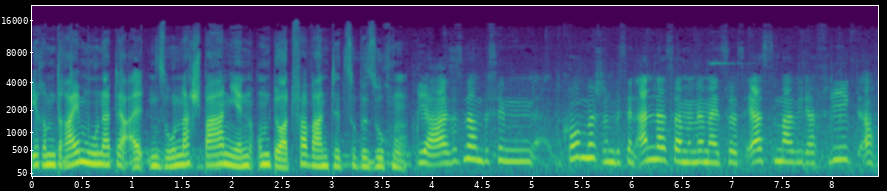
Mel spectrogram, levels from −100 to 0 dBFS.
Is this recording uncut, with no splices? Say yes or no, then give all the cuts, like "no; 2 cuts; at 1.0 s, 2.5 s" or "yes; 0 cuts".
yes; 0 cuts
